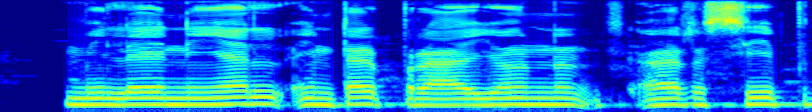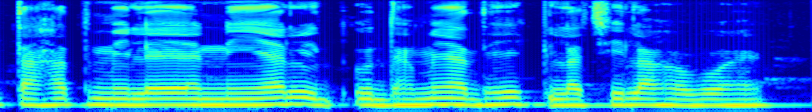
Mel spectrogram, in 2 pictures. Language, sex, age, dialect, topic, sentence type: Magahi, male, 18-24, Southern, banking, statement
